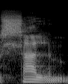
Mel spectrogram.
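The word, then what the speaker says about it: سَلْم: Selm or Salm, both of them have been pronounced in the Quran.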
